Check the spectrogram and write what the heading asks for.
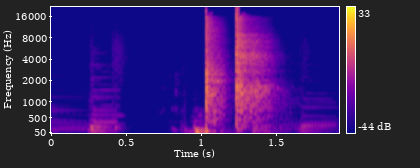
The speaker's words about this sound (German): Ich habe jetzt auch einfach mal geklatscht, ja?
